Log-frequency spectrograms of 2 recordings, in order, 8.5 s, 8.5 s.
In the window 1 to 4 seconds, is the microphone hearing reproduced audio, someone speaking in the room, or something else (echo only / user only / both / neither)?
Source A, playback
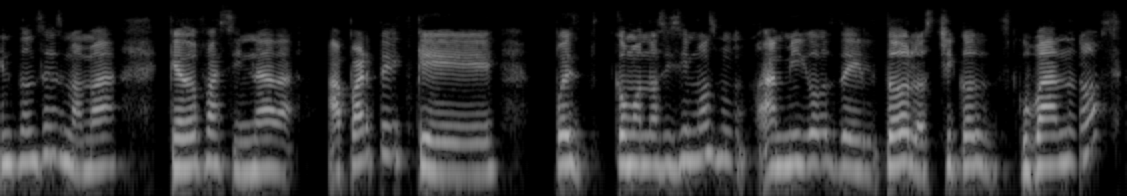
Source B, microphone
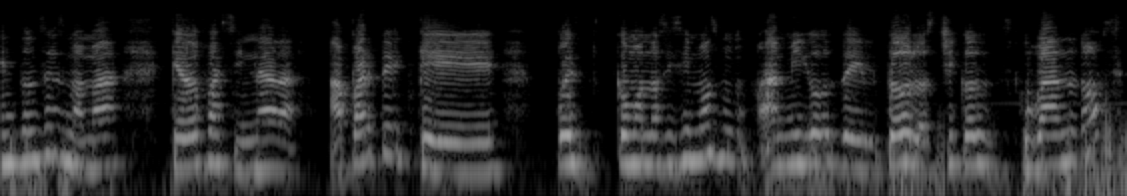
echo only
